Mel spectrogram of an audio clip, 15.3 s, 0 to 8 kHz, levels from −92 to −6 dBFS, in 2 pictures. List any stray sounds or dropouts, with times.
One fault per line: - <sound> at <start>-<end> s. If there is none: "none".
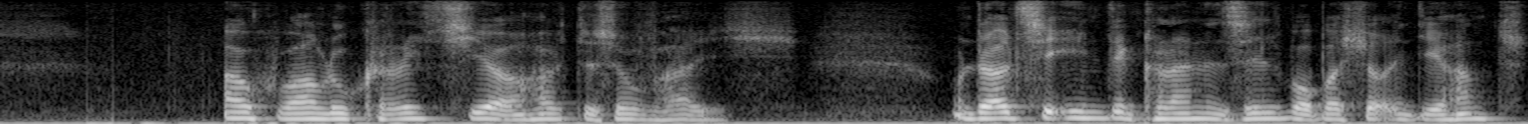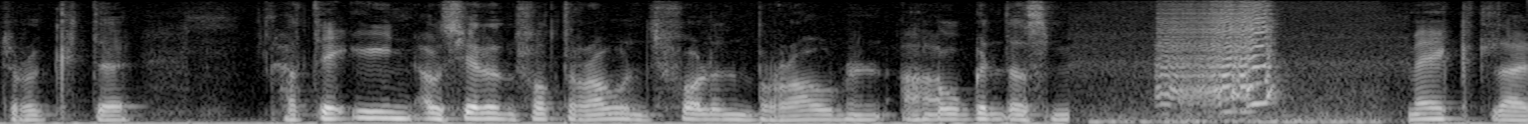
- squeak at 13.1-14.6 s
